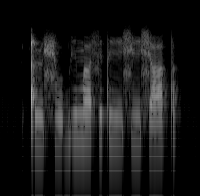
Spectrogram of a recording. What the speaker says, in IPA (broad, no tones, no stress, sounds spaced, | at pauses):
ǃ ʉ ɕ u b iː m ɐː ɬ i t iː ɕ iː ɕ a t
